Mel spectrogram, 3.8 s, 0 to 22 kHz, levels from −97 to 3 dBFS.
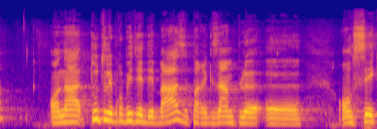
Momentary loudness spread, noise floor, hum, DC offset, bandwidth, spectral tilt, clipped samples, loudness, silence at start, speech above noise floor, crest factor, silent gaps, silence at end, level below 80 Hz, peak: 7 LU; -42 dBFS; none; under 0.1%; 15.5 kHz; -5 dB/octave; under 0.1%; -16 LUFS; 0 s; 27 dB; 14 dB; none; 0 s; -52 dBFS; -2 dBFS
